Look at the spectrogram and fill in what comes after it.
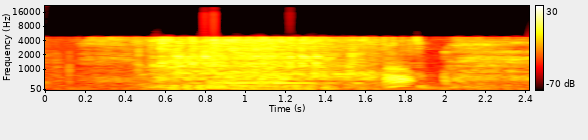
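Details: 1976 Ski-Doo Everest 440 two-stroke with Mikuni carburetor, unrun 12–15 years, lean-burned left piston, dead battery, primed: short cranking burst with a few ragged pops that die at once; fires briefly but won't keep running.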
